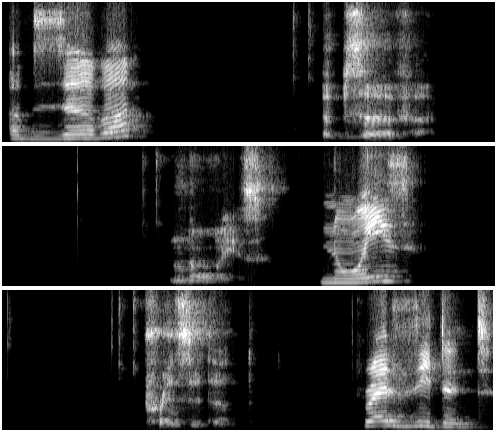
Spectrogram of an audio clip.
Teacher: yeah but when we actually pronounce this words the pronounciation changes so the S sound is sounded more of like a z sound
